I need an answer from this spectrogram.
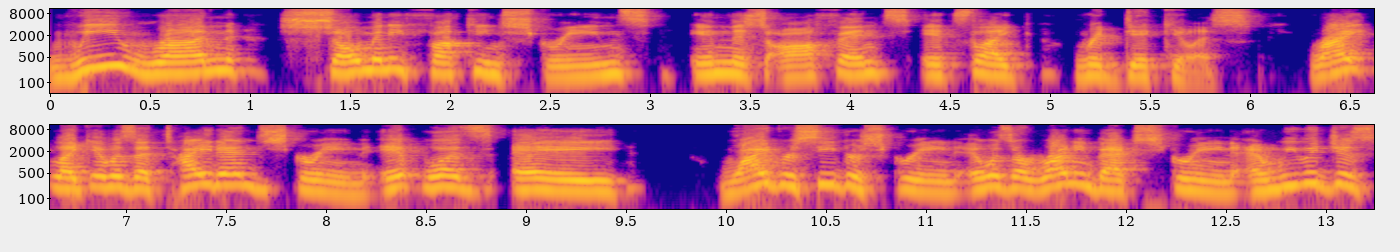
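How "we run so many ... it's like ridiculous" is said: plain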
